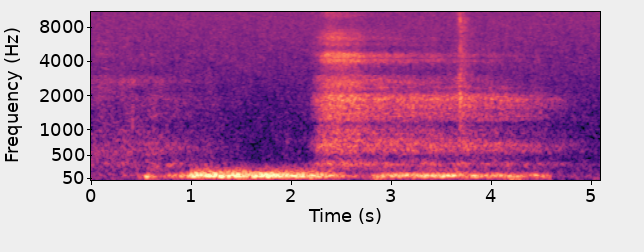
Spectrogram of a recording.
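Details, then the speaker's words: Stethoscope lung auscultation in a real-person role-play exam, patient breathing deeply on request after turning around: two slow, soft, low rushing breaths with no added noises; normal breath sounds, no added respiratory sounds. "Okay. There weren't any respiratory murmurs, so everything is okay here."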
